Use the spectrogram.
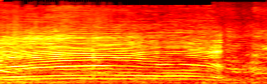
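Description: A Sahiwal breed calf at a cattle market gives one loud, drawn-out moo close by, ending abruptly into background market noise.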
